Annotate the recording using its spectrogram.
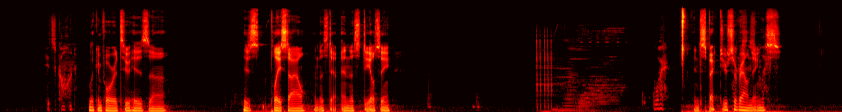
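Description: A young man speaks in a low, tense voice, close up.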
